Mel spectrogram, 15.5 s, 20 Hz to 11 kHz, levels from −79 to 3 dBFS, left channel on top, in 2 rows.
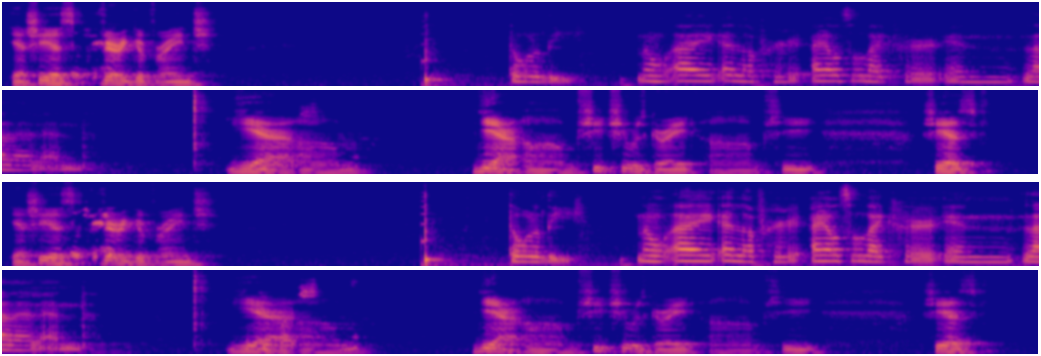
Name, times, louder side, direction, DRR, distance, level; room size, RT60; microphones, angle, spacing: voice 1, 0.1-1.6 9.2-10.5 11.3-15.2, left 4 dB, 30° left, 0.5 m, -34 dB
voice 2, 3.1-3.5 3.8-4.4 4.8-8.5 9.6-10.5, right 6 dB, 90° right, 0.5 m, -34 dB
9.6 x 3.3 x 3.5 m
head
